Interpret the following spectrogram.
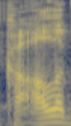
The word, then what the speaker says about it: Kaala: a longer vowel sound one example of several alternatives to write and pronounce kaala would be ka-a-la i have chosen ka-ala because none of the documentation for the name of the pepper by the university of hawaii has included special characters back to the process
